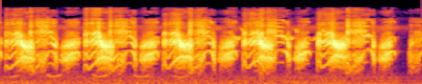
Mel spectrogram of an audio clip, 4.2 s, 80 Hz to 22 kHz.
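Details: Rock bush quail, 18 July recording, giving a nonstop series of loud, harsh, rasping chattering phrases, each rising and falling, repeated roughly every 0.8 seconds, with a faint steady high whine in the background.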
